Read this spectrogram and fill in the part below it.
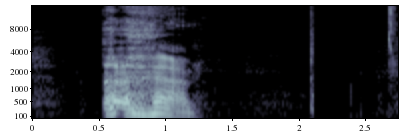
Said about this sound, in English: …, clearing his throat and beginning the evening's story.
